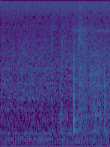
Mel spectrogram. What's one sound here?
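A fingertip taps softly on a tablet's glass.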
